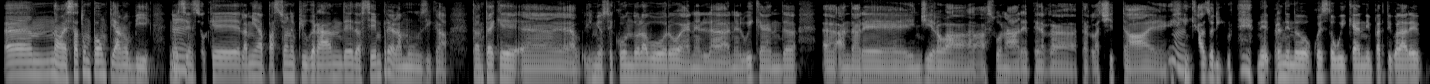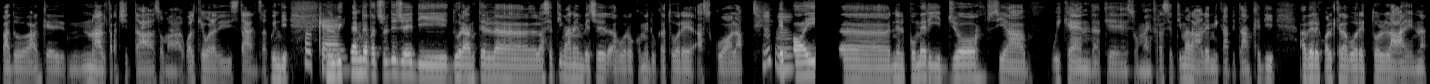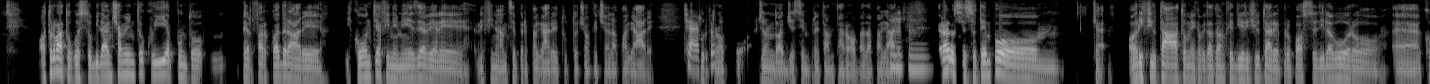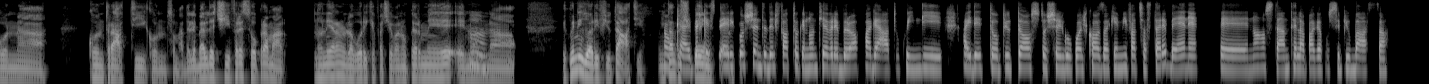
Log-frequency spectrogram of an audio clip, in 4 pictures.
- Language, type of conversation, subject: Italian, podcast, Cosa conta di più per te nella carriera: lo stipendio o il benessere?
- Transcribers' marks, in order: in English: "weekend"; laughing while speaking: "in caso di cu"; in English: "weekend"; in English: "weekend"; in English: "weekend"; "cioè" said as "ceh"; "insomma" said as "nsomma"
